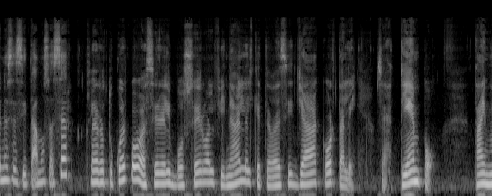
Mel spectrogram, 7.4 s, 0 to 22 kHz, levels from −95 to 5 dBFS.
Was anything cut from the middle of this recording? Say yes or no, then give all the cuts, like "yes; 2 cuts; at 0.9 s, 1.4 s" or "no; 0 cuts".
no; 0 cuts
